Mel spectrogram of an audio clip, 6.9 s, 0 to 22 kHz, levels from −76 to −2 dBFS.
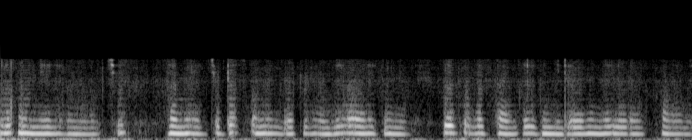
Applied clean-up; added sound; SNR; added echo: neural separator model SepFormer WHAMR!.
